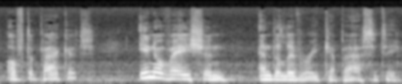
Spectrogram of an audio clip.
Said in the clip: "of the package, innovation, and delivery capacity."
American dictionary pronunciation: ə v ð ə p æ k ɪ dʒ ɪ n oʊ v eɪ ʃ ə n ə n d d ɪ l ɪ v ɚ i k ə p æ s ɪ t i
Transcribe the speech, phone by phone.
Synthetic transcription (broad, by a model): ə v ð ə p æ k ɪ tʃ ɪ n oʊ v eɪ ʃ ə n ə n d d ɪ l ɪ v ɚ i k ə p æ s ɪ t i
